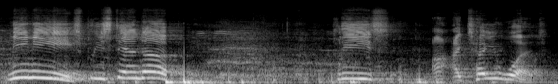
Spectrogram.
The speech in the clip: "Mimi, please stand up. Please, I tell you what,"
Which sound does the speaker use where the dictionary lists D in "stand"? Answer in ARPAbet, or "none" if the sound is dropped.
D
